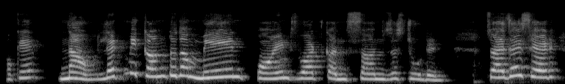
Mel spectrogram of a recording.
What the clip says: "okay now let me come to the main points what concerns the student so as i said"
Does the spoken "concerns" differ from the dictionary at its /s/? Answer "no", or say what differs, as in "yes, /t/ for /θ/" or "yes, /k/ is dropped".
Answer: no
